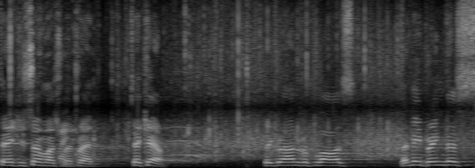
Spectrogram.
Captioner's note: applause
